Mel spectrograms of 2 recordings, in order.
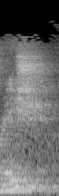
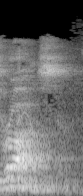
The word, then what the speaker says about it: Ra's: Because Nissa, in the most recent episode, says Raish. But it has been established prior to me getting to say it by people that exist in Starling City that it's Ra's.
